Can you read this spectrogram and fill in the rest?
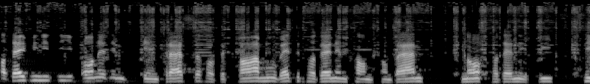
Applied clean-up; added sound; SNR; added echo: classical method spectral subtraction.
